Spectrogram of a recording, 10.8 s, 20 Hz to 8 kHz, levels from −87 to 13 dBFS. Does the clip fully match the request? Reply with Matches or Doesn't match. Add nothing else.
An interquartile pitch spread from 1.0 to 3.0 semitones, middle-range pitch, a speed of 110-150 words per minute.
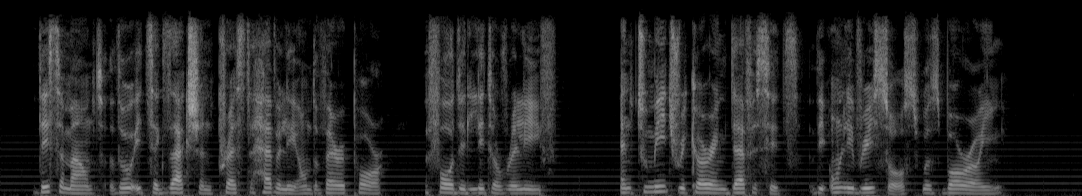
Matches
